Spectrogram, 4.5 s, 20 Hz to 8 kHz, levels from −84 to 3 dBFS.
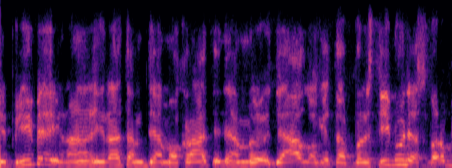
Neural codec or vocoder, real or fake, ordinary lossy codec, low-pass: codec, 16 kHz, 16 kbps, FunCodec, trained on LibriTTS, 50 frames a second; fake; Opus, 24 kbps; 7.2 kHz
